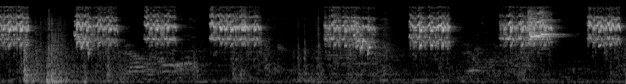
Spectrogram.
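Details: Raspy calls of budgerigar chicks in Pakistan, one harsh noisy burst after another at a fairly even pace, with a brief low thump near the start.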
